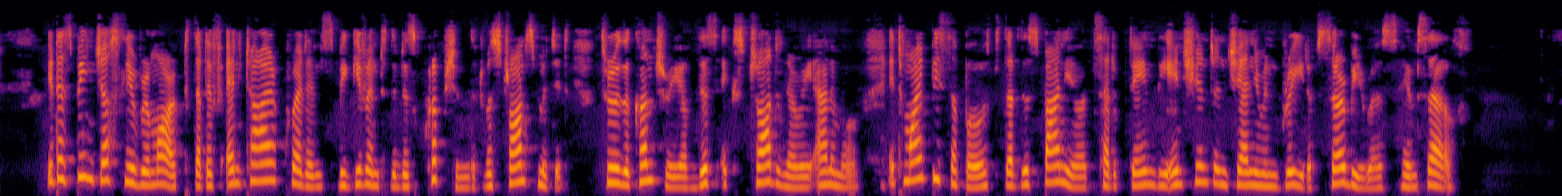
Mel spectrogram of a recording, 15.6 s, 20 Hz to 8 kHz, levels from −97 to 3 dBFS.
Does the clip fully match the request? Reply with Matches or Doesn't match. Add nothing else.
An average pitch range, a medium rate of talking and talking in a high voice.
Matches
